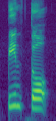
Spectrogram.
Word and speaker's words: pinto: Tagalog is pin pin and remember don't forget the gladle stop don't forget to stop the sound at the end that's called gladle stop Pinto Pinto it's not Pinto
